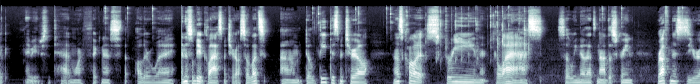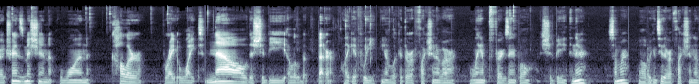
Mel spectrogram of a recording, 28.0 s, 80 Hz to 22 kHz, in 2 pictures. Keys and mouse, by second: 2.5 middle click, 7.0 middle click, 7.8-10.4 middle drag, 9.1 e, 10.1 shift+s, 12.0 click, 13.5 click, 14.2 click, 15.6 click, 16.0 click, 17.8 middle click, 20.4 middle click, 20.9 shift+middle click, 21.3 ctrl+s, 21.5 middle click, 22.7 middle click, 23.1 g, 24.1 click, 24.5 middle click, 25.0 g, 25.3-26.5 middle drag, 27.4 middle click.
